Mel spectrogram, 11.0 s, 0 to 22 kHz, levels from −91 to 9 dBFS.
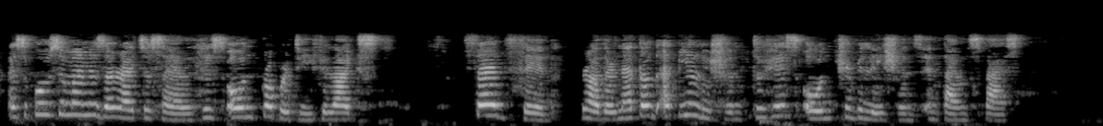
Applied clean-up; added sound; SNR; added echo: none; none; none; none.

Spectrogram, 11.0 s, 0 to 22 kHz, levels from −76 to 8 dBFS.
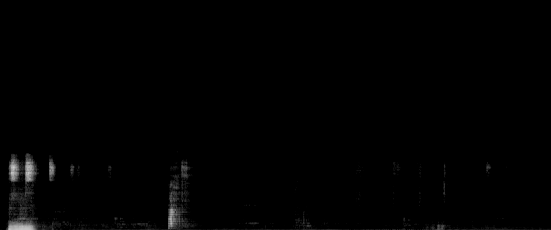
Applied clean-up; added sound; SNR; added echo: neural mask model DeepFilterNet 3.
